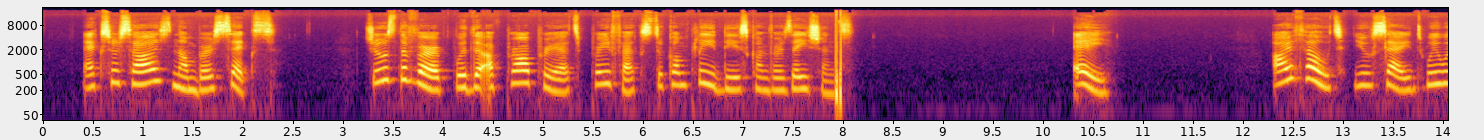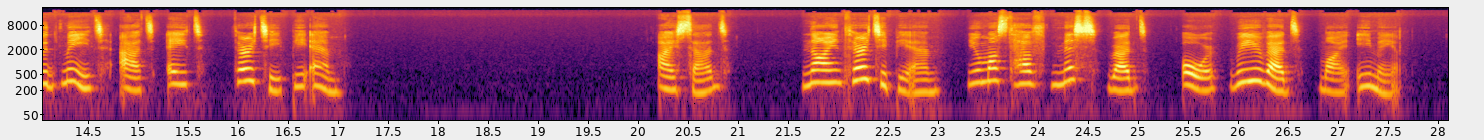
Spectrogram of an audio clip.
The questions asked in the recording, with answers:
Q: I thought you said we would meet at 8:30 p.m. I said, 9:30 p.m. You must have misread or reread my email.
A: The answer is misread.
